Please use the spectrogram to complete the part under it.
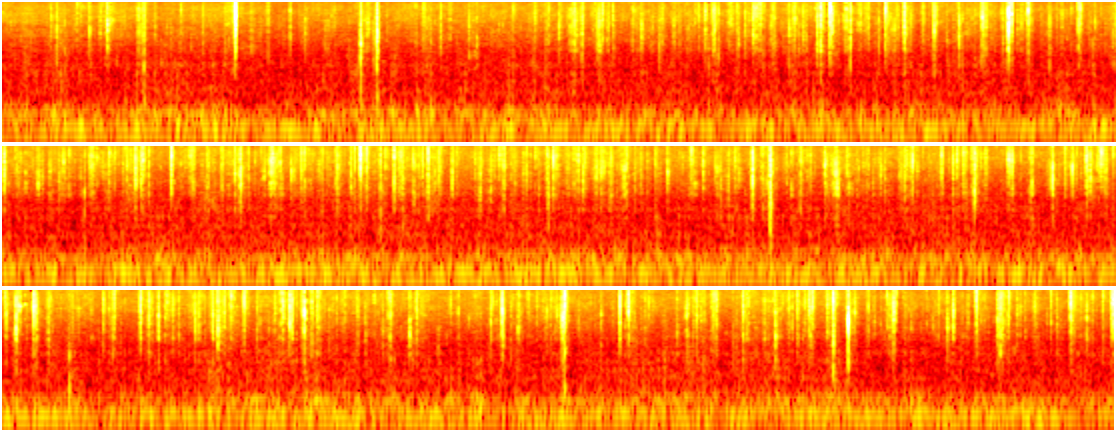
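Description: Burning logs crackle and pop sharply throughout.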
